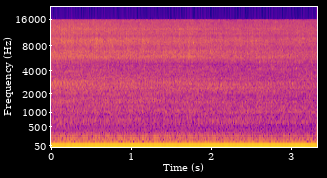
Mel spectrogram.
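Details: Model A hotrod chassis with a rebuilt, broken-in 1965 283 small-block Chevy, no street miles, on temporary very quiet mufflers so the motor itself is heard: deep, even rumble with a steady idle lope, no knocking or ticking; healthy idle.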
